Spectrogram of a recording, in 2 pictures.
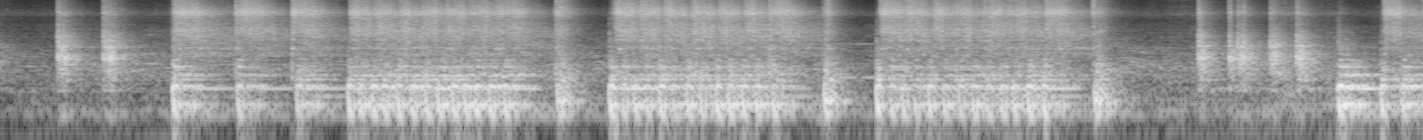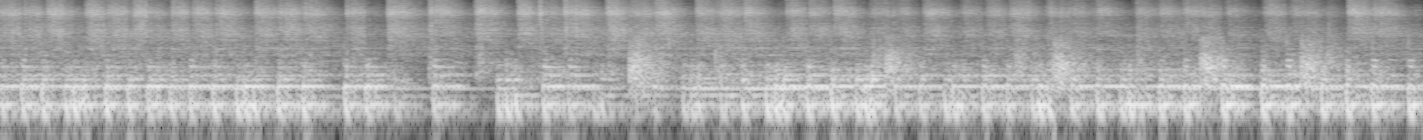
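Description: Lion dance percussion: a large drum beaten rapidly with crashing cymbals. The playing stops briefly a few times in the first half, with a few lone strokes in the gaps, then runs on without a break from about halfway.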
